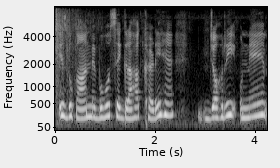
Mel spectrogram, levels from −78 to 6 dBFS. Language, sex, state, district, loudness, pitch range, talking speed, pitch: Hindi, female, Delhi, New Delhi, -15 LUFS, 205-245 Hz, 155 wpm, 220 Hz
